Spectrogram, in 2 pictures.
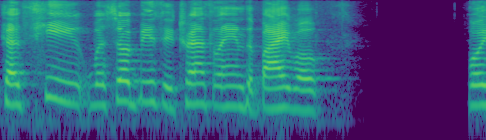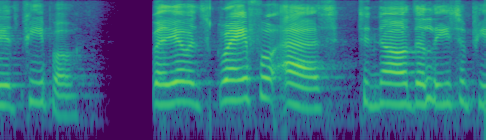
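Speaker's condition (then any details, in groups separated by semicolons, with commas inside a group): Cerebral palsy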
